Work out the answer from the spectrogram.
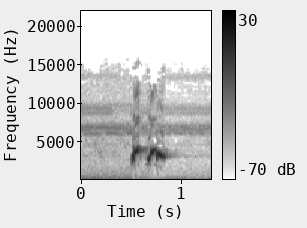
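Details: Red-whiskered bulbul female song meant to provoke males to sing hard: one quick phrase of three clear whistled notes, a sharp first note then two slurred ones, with a constant high-pitched tone behind.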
